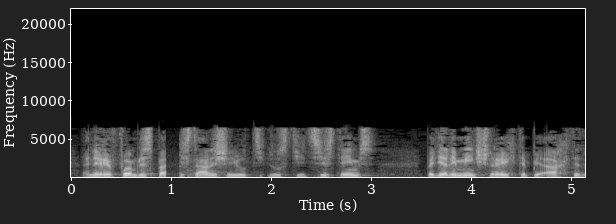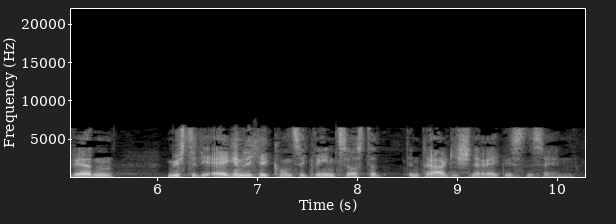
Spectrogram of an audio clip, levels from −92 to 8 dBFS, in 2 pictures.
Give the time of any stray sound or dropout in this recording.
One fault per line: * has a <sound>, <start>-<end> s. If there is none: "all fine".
* has a dropout, 0.9-1.1 s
